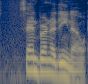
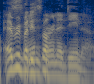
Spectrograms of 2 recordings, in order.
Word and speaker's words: San Bernardino: I'm not even going to pronounce that city correctly. – San Bernardino. – San Bernardino, thank you.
